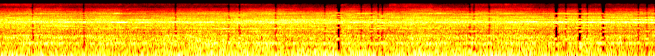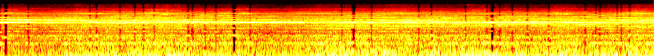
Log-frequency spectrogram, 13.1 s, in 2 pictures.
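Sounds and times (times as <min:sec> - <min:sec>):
steel wheels squealing: 0:00.0 - 0:13.0.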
